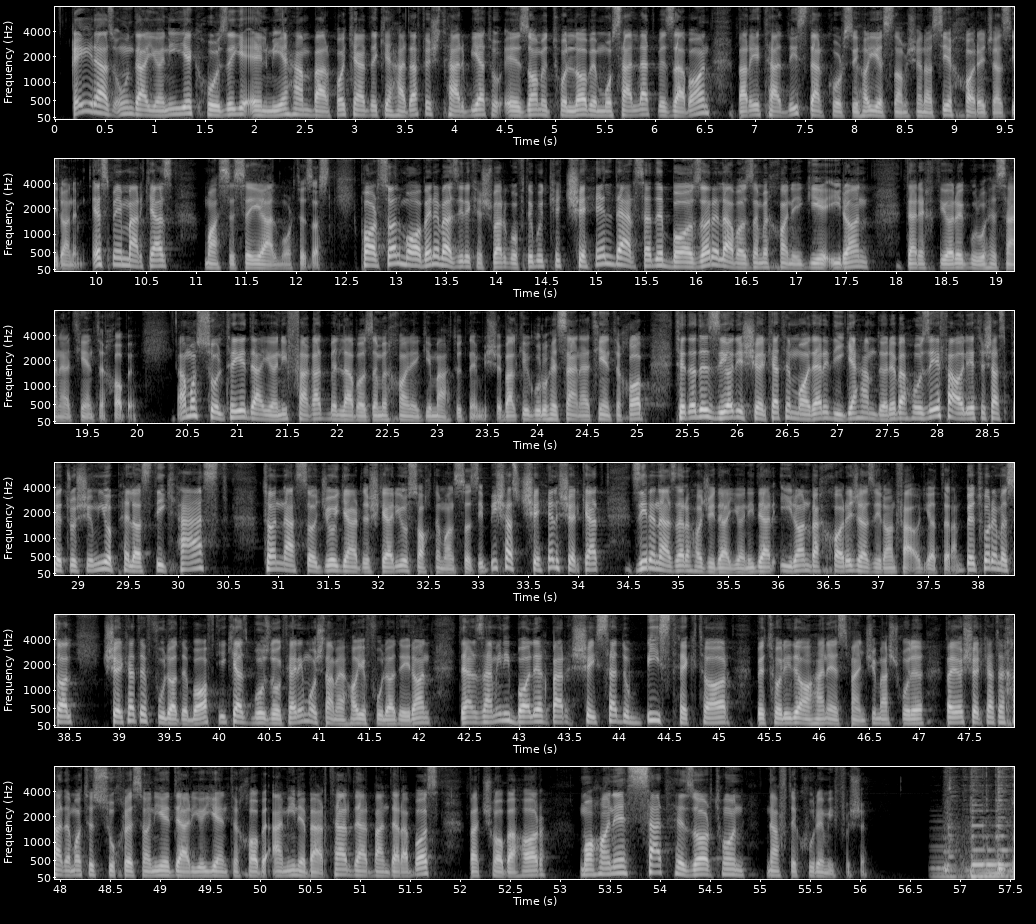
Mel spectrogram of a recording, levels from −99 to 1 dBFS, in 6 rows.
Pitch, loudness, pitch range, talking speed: 130 Hz, -29 LUFS, 115-150 Hz, 155 wpm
